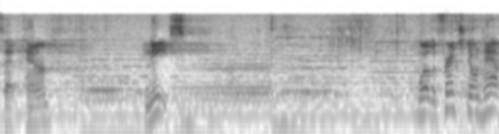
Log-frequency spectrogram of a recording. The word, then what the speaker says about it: Nice: You know, that's how they pronounce that town. Nice.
